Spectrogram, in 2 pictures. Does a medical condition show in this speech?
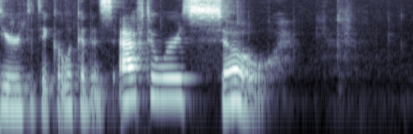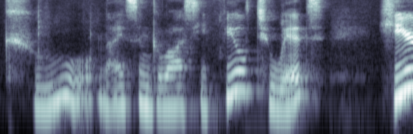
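No.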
